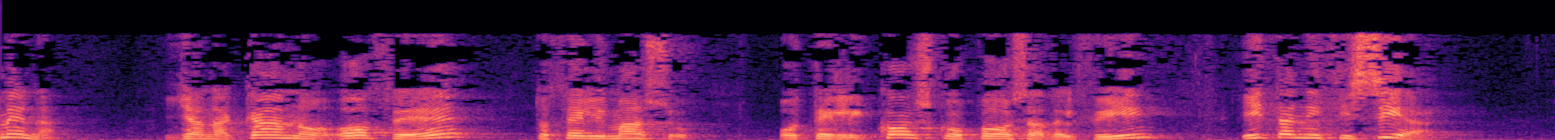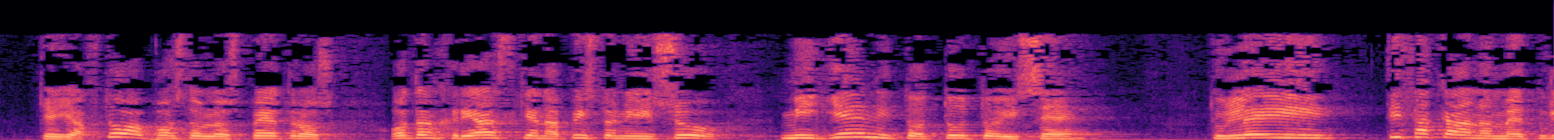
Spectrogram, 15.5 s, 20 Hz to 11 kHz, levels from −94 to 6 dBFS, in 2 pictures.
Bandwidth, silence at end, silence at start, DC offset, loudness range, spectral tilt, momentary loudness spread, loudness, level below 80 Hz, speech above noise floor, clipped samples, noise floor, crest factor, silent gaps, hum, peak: 8.8 kHz; 0 s; 0 s; under 0.1%; 2 LU; -4.5 dB/octave; 8 LU; -16 LUFS; -38 dBFS; 32 dB; under 0.1%; -48 dBFS; 16 dB; none; none; -2 dBFS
